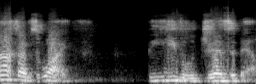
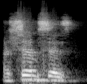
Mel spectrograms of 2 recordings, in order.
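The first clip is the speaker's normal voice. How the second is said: usual speaking voice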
